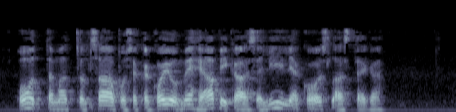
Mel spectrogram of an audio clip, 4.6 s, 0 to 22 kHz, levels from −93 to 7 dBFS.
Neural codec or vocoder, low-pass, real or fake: none; 7.2 kHz; real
